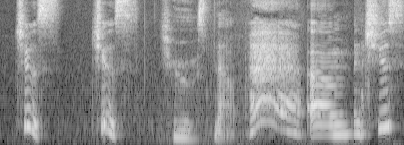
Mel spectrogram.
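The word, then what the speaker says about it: Tschüss: juice yeah that's how i would say it choose choose choose choose now and choose is one of those words which is spelt with a german letter i can't remember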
